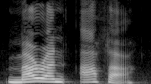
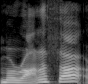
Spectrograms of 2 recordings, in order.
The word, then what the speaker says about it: Maranatha: And so we're looking here at this is it Maranatha or Maranatha? And it's funny because up, up until recently I had all, only heard it said Maranatha. So I didn't realize there was another way to pronounce it. It turns out that um, Maranatha, Maranatha is, a, is an Aramaic word.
